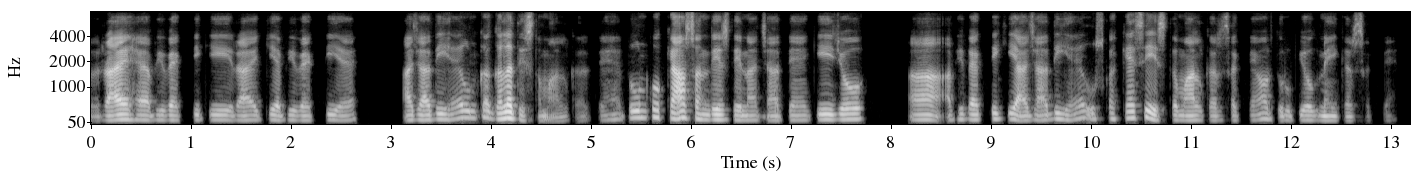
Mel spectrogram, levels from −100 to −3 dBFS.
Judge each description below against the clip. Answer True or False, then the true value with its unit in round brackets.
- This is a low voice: True (125 Hz)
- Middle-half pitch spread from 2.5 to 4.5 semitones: True (3.3 semitones)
